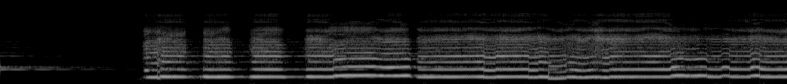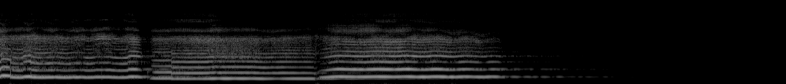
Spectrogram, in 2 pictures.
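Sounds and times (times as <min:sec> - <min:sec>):
ney flute playing Persian classical radif: 0:01.4 - 0:13.3.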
